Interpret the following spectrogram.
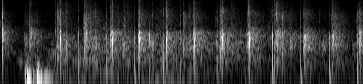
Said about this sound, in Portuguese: Acho até que merece palmas.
